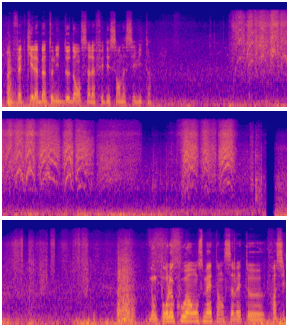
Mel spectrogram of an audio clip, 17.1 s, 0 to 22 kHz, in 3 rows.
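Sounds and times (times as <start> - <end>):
rubbing and scraping: 4.6 - 8.5, 9.1 - 10.5, 11.6 - 15.1.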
